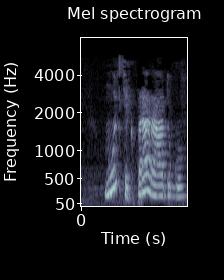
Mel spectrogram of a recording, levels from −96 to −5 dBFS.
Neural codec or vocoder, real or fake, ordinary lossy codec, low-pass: vocoder, 44.1 kHz, 128 mel bands every 256 samples, BigVGAN v2; fake; MP3, 24 kbps; 7.2 kHz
